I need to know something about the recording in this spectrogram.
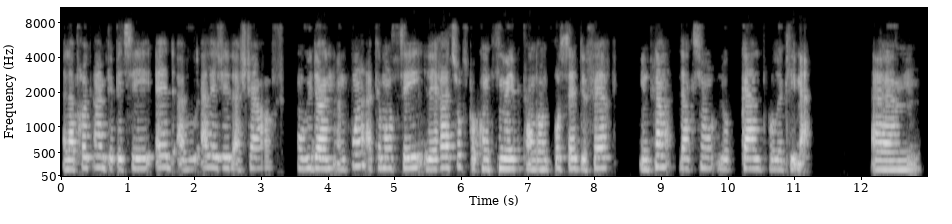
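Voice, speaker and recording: Gravelly woman presenting in a second language. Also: medium pitch, darkish tone. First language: English. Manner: careful, halting, with non-native phrasing. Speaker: project officer presenting. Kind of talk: slide presentation. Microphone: computer mic on a video call. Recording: dull lo-fi call audio.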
